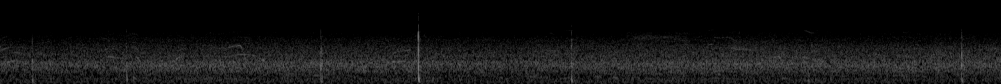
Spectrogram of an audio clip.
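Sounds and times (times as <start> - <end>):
beach ambience hiss: 0.0 - 10.0.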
